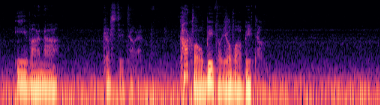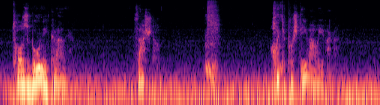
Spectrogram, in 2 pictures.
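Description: A middle-aged man speaks with animation into a close microphone, with pauses between phrases.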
